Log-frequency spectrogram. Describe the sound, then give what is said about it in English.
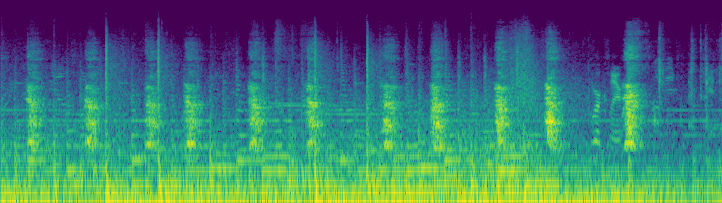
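An owner's agitated dog barks loudly in an apartment as police officers search it, a rapid string of sharp barks repeating steadily for several seconds over a busy background. “The officers searched the apartment for the suspect, but only found the owner's agitated dog barking loudly.”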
